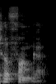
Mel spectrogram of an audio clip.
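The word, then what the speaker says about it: Hufanga: How are you pronouncing it before? Hufunga. I've heard both, actually. Apparently, it's Hufunga.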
